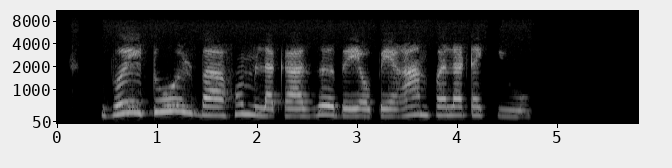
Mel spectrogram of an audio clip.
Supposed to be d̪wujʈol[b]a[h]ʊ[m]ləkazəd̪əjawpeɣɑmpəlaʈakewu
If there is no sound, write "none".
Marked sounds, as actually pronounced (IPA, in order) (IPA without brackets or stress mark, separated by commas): b, h, m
